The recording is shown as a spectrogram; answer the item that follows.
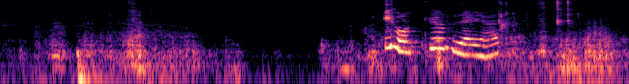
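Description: Mostly quiet room tone with a few faint small knocks, and a child's voice speaking softly for about a second near the middle.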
